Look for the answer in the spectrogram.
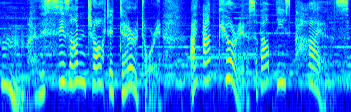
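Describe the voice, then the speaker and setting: A woman's voice: high-pitched, sing-song, slow pace, over music, exaggerated voice. A woman voicing an eager, chatty witch archaeologist in a video game, prone to exclaiming in wonder. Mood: amazed. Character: excitable scholarly witch, archaeologist obsessed with Merlin.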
